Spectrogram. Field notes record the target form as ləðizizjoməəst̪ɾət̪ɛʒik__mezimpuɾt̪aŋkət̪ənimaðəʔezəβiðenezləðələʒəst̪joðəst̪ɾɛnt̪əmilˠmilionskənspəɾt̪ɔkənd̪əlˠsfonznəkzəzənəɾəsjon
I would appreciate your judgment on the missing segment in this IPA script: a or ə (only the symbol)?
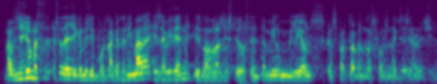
ə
